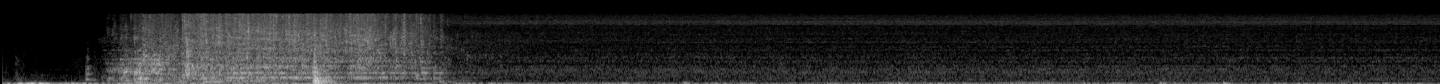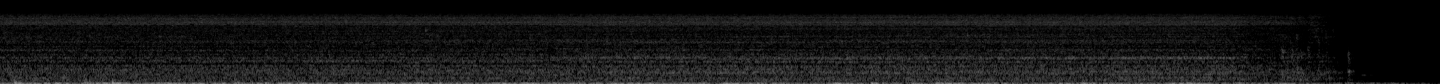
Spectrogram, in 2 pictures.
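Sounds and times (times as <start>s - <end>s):
washing: 0.8s - 5.6s, 16.2s - 27.9s.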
